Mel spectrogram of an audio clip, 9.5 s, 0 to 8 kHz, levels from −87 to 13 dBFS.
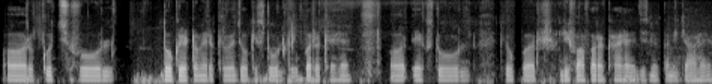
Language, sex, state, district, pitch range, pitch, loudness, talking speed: Hindi, male, Himachal Pradesh, Shimla, 105-110 Hz, 105 Hz, -21 LUFS, 170 wpm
